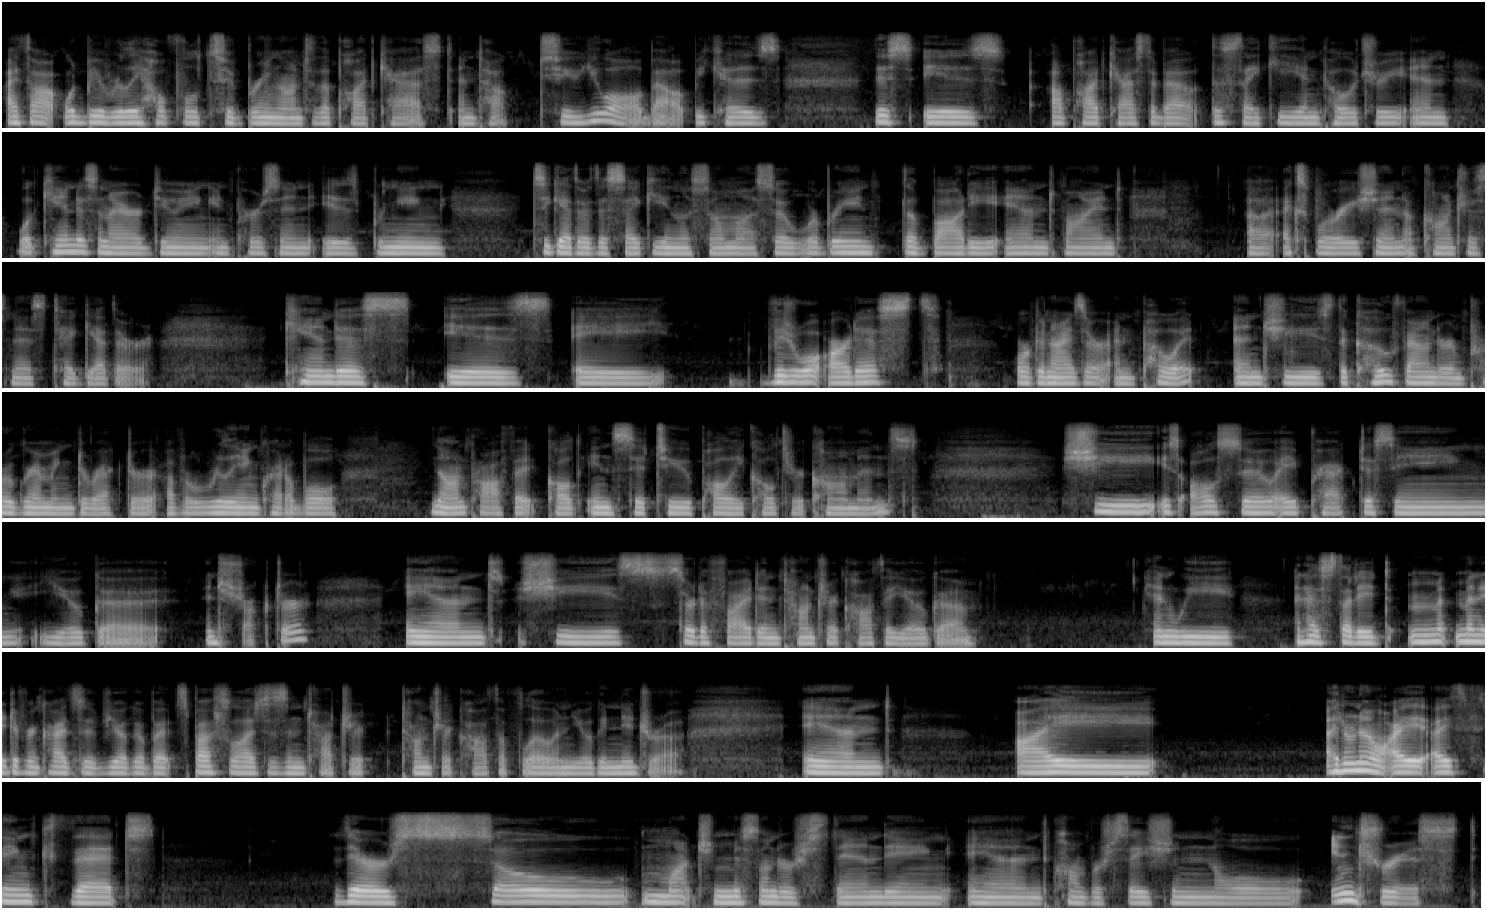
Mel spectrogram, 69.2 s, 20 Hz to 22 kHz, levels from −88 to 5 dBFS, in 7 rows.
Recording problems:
high frequencies cut off; noticeable; nothing above 8 kHz

